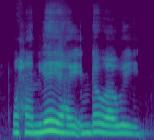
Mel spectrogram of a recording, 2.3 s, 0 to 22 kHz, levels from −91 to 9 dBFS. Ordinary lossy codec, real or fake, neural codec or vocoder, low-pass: none; fake; codec, 44.1 kHz, 3.4 kbps, Pupu-Codec; none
